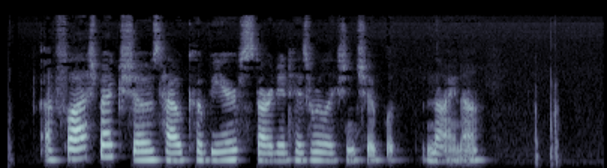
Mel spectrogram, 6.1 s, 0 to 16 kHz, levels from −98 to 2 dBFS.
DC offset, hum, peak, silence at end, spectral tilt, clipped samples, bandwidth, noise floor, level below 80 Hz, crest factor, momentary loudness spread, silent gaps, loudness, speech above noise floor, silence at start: under 0.1%; none; -10 dBFS; 0.5 s; -5 dB/octave; under 0.1%; 11.5 kHz; -56 dBFS; -84 dBFS; 22 dB; 15 LU; none; -31 LUFS; 26 dB; 0.4 s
